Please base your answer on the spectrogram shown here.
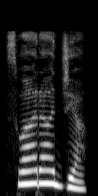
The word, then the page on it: ಸ್ವರಾಜ್ಯ: svarājya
